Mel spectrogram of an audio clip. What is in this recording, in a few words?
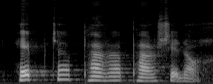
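"Heptaparaparshinokh", pronunciations; Fourth Way; Beelzebub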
